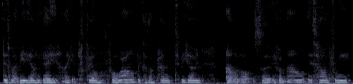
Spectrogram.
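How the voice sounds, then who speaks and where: Woman, home vlogger, very dark tone, recovering from a cold, roomy echo. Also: on the low side, flat delivery, brisk. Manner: chatty, repeats and restarts phrases. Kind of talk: casual haul video. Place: at home, indoors.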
